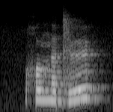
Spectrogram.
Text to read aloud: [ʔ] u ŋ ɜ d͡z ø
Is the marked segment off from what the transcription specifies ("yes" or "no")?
yes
